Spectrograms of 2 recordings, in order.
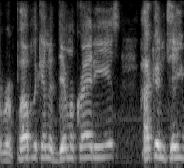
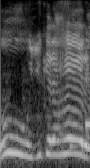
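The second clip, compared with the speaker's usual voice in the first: mocking, teasing, rubbing-it-in taunting tone; 4 semitones higher than usual. Complaining about commercials, voicing them, imitating a taunting voice. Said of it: "they waving shit in our faces like".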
